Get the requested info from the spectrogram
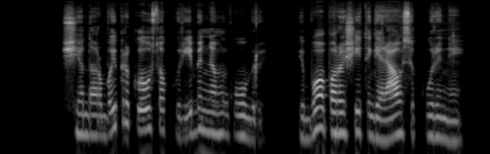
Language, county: Lithuanian, Alytus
